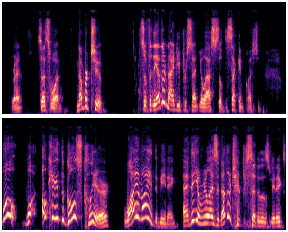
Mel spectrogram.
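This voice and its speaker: At a moderate pace, a man with a Canadian accent talks in an energetic tone, the sound dry and close with no echo. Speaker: communication coach. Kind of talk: interview. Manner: talkative.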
